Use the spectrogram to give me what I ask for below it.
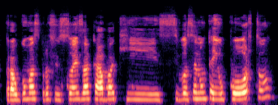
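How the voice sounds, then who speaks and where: Chatty woman host with a bright voice. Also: on the high side, flat delivery, normal speed. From Santos, Brazil. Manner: chatty, rambling, with many fillers and tag questions. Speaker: interview host. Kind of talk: casual interview chat.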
